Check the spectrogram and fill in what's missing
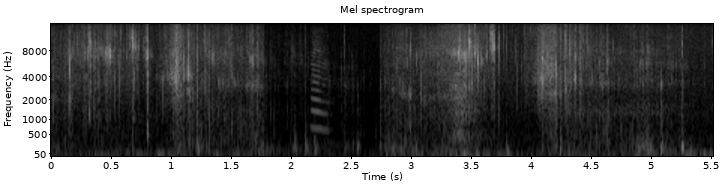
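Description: White latex gloves on both hands are rubbed and squeezed together close to the microphone, making dense crinkling and crunching rubs with bright, crackly detail. Midway the rubbing drops briefly to near silence, broken by a short squeaky tone, then the crinkling resumes until the end.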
